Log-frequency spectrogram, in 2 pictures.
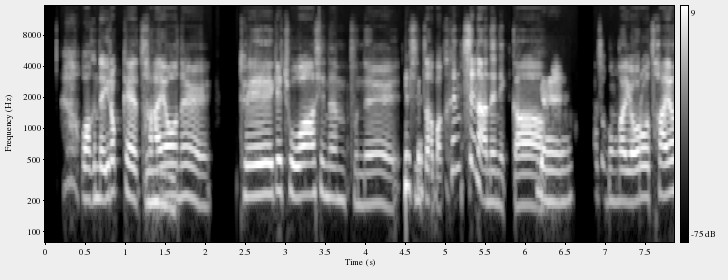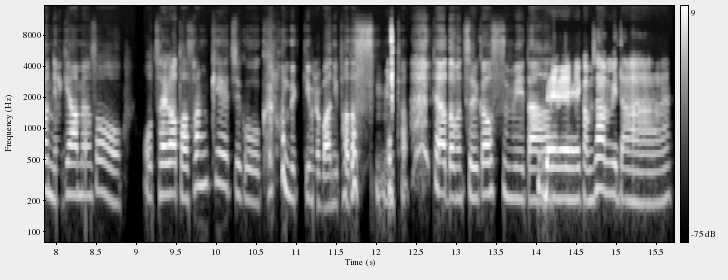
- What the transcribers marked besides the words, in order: laugh; tapping; laughing while speaking: "그런"; laughing while speaking: "받았습니다"; other background noise
- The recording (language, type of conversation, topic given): Korean, podcast, 요즘 도시 생활 속에서 자연을 어떻게 느끼고 계신가요?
